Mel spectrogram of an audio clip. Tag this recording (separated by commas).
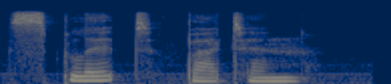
Human voice, woman speaking, Speech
